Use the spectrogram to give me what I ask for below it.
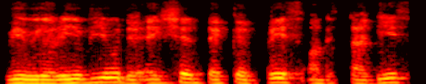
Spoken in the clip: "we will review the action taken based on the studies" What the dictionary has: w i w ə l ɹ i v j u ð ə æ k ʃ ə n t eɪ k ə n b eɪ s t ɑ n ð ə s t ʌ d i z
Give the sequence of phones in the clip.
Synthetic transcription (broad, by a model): w i w ə l ɹ i v j u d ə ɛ k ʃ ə n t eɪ k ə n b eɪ s ɑ n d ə s t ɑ d i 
